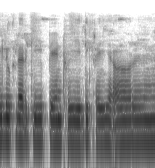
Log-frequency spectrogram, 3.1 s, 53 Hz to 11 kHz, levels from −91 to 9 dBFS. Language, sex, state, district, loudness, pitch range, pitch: Hindi, male, Maharashtra, Washim, -17 LUFS, 120-125 Hz, 120 Hz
